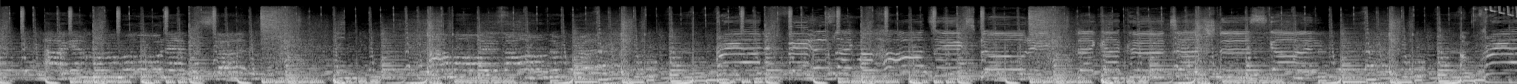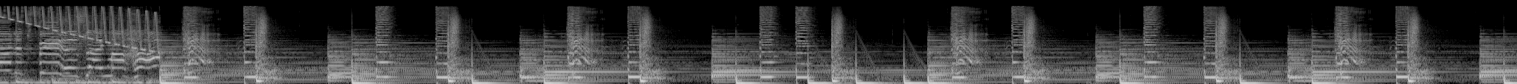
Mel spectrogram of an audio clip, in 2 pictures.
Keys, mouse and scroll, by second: 2.4 click, 6.5 click, 8.2 click, 26.3 click, 29.8 click.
